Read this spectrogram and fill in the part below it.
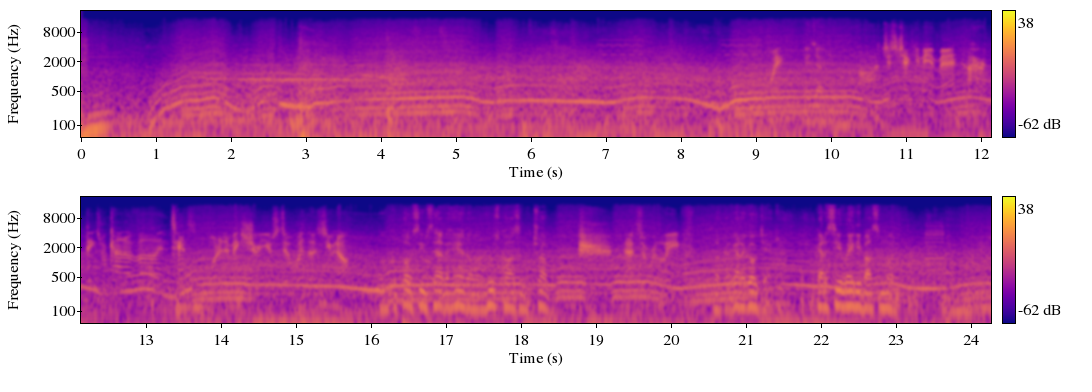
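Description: A car engine revs, rising and falling in pitch.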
